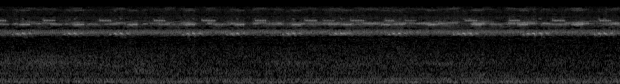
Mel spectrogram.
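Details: Crickets and other nocturnal insects on a warm, humid Midwestern summer night, a dense high-pitched chorus of pulsed chirps layered in several bands, steady and continuous with overlapping callers.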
